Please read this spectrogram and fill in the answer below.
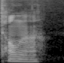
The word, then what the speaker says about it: Tonga: It's actually pronounced Tonga. Do you know that? – Tonga. – It really is. – How Tonga? – It's not. You don't say the G.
